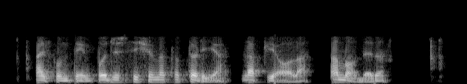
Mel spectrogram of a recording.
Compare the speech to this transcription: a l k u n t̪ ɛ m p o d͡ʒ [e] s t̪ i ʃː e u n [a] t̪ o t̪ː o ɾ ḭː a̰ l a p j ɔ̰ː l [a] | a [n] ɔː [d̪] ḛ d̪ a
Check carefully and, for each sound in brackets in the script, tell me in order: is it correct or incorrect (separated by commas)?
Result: correct, correct, correct, incorrect, correct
